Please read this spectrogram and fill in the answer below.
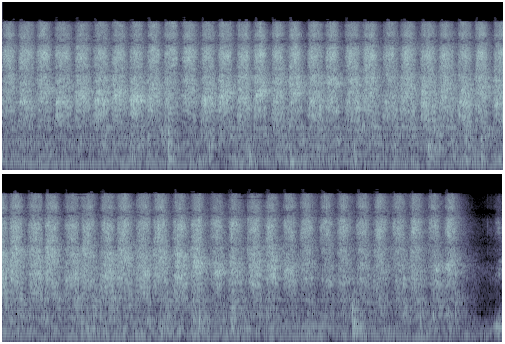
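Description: A strip of sandpaper pulled back and forth around a turned wooden table leg, shoe-shine style, scuff-sanding off old varnish: fast, even rasping strokes, about six a second, that stop just before the end.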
